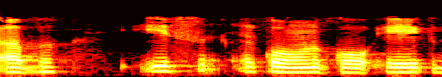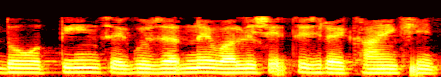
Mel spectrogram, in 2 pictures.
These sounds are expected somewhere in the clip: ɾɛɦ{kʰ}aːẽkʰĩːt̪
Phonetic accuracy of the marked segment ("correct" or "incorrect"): correct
